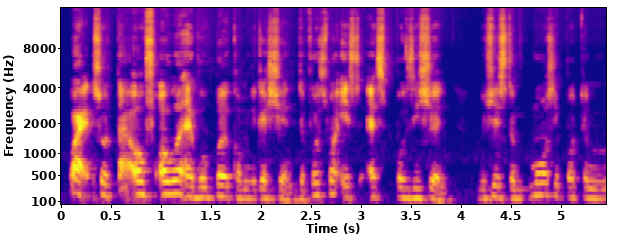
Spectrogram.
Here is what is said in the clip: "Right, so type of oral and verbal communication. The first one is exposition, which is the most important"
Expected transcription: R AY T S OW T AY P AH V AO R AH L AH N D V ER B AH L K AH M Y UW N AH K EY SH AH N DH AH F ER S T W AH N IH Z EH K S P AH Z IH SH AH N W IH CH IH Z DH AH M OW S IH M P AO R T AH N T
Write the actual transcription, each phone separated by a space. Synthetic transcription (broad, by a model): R AY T S OW T AY P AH F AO W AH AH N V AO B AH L K AH M Y UW N AH K EY SH AH N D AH F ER S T W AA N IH S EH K S P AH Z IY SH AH N W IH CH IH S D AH M OW S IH M P AO T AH N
